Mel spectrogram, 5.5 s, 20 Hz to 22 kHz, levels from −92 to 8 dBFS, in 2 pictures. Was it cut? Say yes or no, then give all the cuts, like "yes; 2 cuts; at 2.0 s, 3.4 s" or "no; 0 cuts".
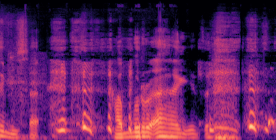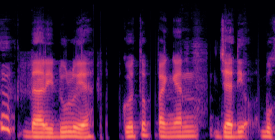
yes; 1 cut; at 2.9 s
